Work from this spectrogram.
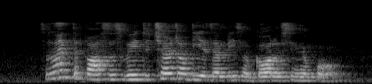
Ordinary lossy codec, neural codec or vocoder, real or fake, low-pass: none; none; real; 7.2 kHz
